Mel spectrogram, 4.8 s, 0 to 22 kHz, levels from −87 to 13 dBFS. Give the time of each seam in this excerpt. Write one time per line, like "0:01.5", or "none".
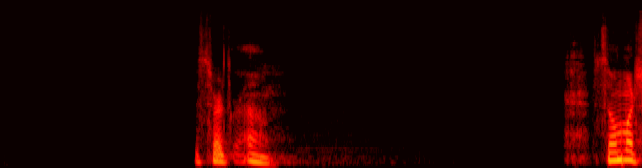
0:01.7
